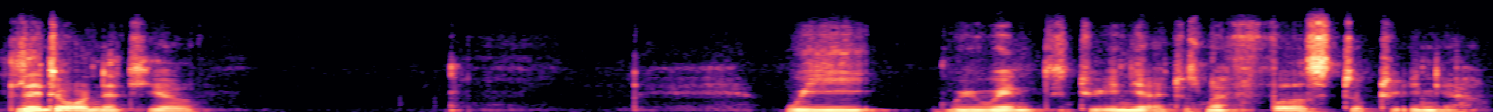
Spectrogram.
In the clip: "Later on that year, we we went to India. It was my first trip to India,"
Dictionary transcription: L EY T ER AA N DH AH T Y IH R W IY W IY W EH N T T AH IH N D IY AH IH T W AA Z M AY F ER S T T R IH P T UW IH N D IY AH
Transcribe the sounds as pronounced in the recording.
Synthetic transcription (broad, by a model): L EY T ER AA N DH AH T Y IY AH W IY W IY W EH N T T IH N D IY AH IH T W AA S M AY F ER S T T AO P T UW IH N D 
